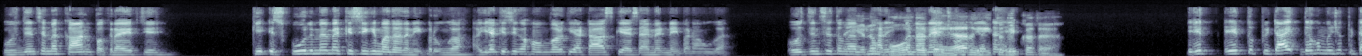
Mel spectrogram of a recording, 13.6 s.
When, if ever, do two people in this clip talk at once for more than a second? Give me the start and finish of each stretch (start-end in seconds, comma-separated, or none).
8.4-10.3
